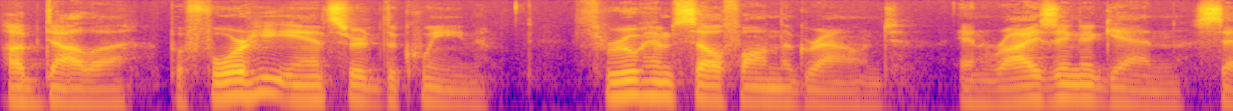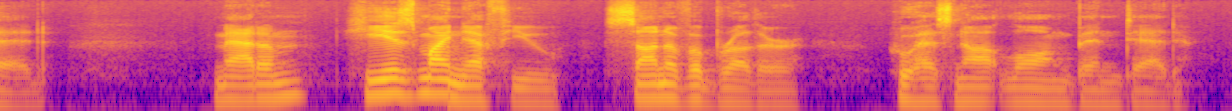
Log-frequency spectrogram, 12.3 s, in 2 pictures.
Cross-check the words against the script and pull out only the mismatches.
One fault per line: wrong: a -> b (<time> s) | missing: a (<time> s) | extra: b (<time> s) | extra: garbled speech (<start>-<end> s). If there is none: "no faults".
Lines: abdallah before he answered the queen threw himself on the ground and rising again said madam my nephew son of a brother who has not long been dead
extra: he is (7.9 s)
